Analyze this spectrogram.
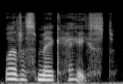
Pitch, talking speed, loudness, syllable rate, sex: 220 Hz, 195 wpm, -16 LUFS, 4.6 syllables/s, female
